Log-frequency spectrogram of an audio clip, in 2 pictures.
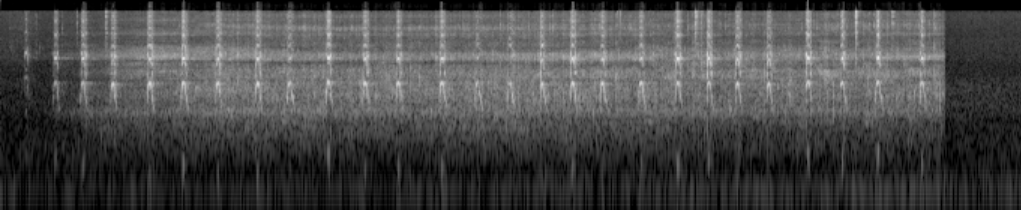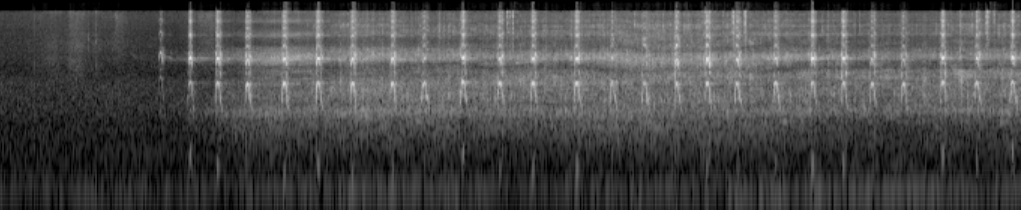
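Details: Squirrel outdoors on a sunny day, giving sharp, clipped chirps repeated steadily at about one and a half per second, with a short silent break midway and a faint low background hum.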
